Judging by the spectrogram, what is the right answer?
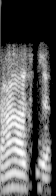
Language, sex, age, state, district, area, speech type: Maithili, male, 18-30, Bihar, Muzaffarpur, rural, conversation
